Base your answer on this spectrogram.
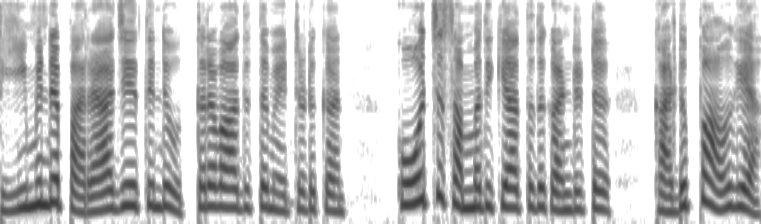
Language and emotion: Malayalam, disgusted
